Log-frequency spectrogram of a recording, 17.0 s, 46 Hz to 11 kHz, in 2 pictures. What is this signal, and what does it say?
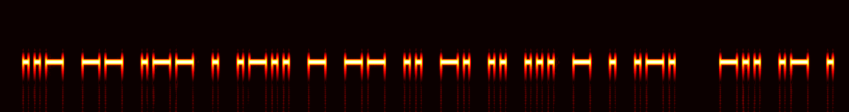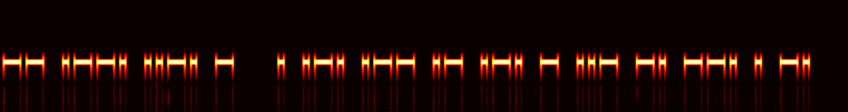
Morse code, heard as a keyed tone, about 21 wpm, 530 Hz. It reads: UMWELTMINISTER DAEMPFT ERWARTUNGEN
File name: daily / 20wpm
